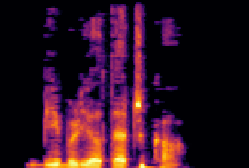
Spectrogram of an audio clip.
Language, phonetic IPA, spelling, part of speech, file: Polish, [ˌbʲiblʲjɔˈtɛt͡ʃka], biblioteczka, noun, Pl-biblioteczka.ogg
